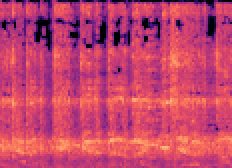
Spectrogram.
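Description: Live amplified band music with a drum kit, a steady low beat and a wavering, ornamented high melody line.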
